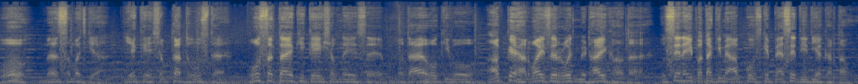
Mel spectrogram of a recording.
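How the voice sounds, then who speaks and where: Level-headed cartoon father male actor, mid-pitched, gravelly, explaining patiently. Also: expressive, normal speed, few pauses, over music, lightly acted. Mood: calm, explaining. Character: calm, reasonable father, a bank worker. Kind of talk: children's cartoon story acting.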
